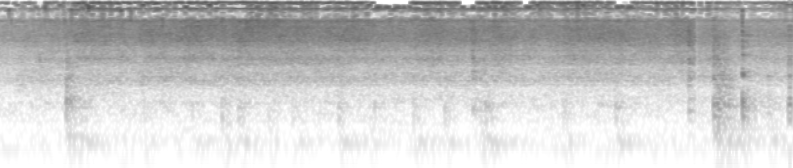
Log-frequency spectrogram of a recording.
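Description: Ginger garlic paste frying with tomatoes in a pan for a Kumbakonam-style kadappa, stirred steadily; a continuous close sizzle carries irregular scraping strokes, with a louder clatter near the end.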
